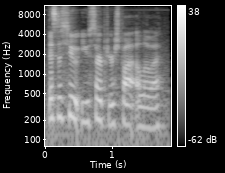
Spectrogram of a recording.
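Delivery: normal talking voice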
